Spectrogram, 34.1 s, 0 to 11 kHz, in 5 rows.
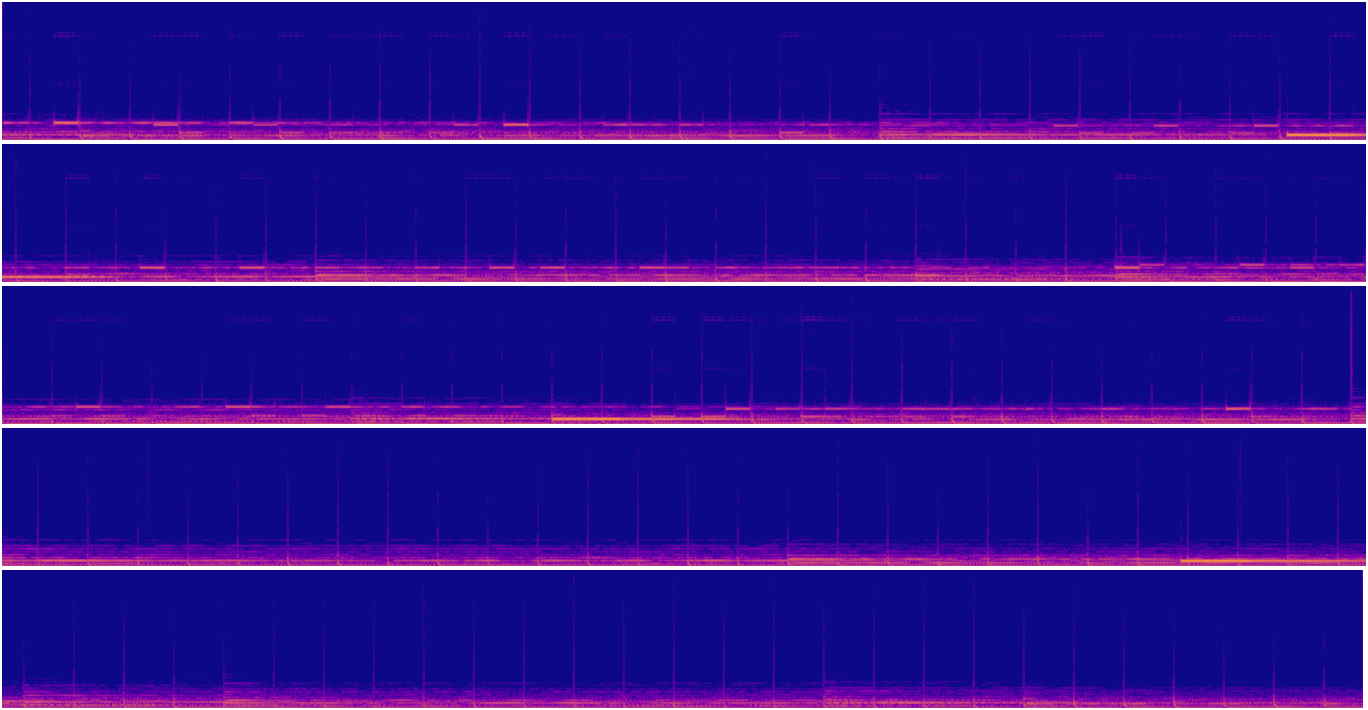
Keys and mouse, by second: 1.7 z, 4.7-5.3 drag, 8.5 KP_1, 9.0 KP_3, 9.2-10.0 drag, 10.3-10.9 drag, 10.8 b, 12.0 x, 16.7 c, 18.9 ctrl+z, 18.9 right click, 19.1 ctrl+z, 19.4 a, 19.6-20.2 drag, 20.4-20.9 drag, 21.9 shift+d, 22.2 click, 23.6 Tab, 24.1 Tab, 25.0-27.3 right drag, 25.0 x, 27.3 ctrl+l, 27.6 h, 28.0 KP_3, 28.5 click, 32.3-34.0 middle drag.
